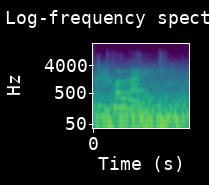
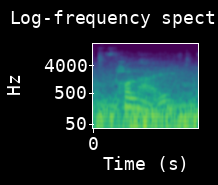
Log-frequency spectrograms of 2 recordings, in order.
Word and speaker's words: เท่าไหร่: เท่าไหร่ เท่าไหร่ เท่าไหร่ เท่าไหร่ Say it again.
